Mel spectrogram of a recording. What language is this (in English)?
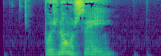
Galician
